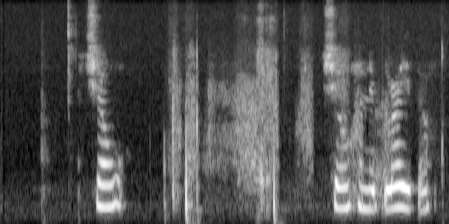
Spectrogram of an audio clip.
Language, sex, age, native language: Icelandic, female, 10, Icelandic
